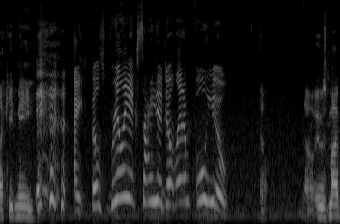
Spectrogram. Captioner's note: laughing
